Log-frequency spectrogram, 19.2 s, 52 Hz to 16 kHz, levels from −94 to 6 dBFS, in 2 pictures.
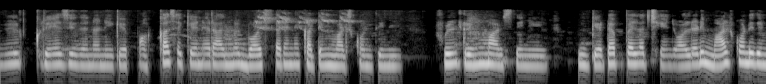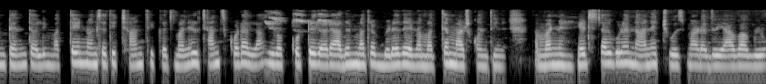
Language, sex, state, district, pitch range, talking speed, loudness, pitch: Kannada, female, Karnataka, Bellary, 190-210 Hz, 155 wpm, -22 LUFS, 200 Hz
